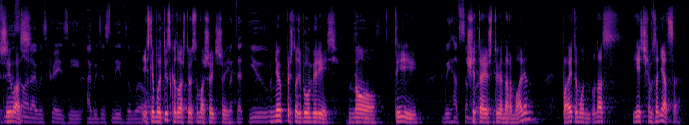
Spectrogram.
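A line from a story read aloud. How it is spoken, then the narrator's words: Suddenly serious question. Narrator (Russian): Махапрабху, Нимай Пандит, неожиданно прекратил смеяться и спросил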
